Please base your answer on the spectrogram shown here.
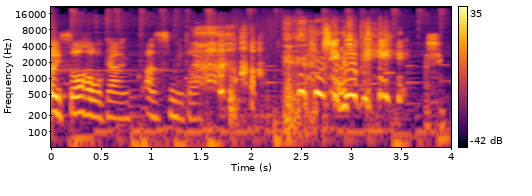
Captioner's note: laugh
